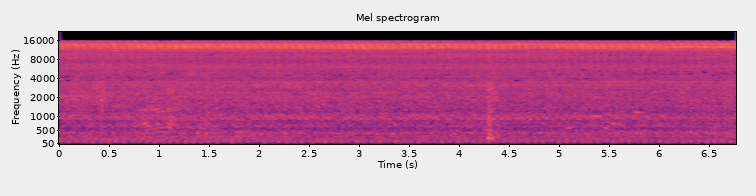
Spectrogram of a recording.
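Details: Honda Beat ESP scooter idling after repairing peeled black/white CKP sensor wiring (MIL code 52, intermittent stalling) and resetting the code: quiet, even putter at steady idle, no misses or surging, light street noise; normal idle.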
